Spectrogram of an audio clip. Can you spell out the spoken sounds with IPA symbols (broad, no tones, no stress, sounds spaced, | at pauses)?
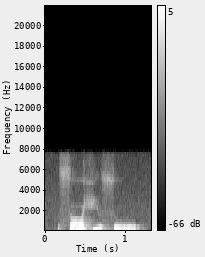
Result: s ɔ fʲ u s u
